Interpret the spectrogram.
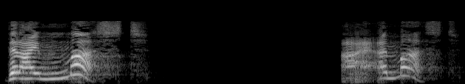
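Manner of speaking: "must" drawn out very slowly with pauses; very slow earnest stress on "must"; slow emphasis. Real, not acted. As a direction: dwell on "must" as if weighing it. Stressing the key word.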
